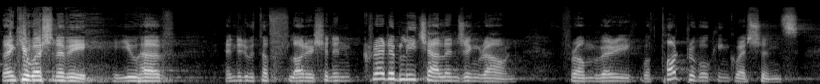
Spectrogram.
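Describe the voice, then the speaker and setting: A man's voice: fairly high pitch, expressive, unhurried, a bit bright. A man with an Indian accent hosting a live pageant on stage. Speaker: pageant host. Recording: long hall reverb from stage PA.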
